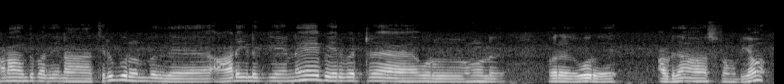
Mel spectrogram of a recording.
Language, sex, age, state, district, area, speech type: Tamil, male, 30-45, Tamil Nadu, Tiruppur, rural, spontaneous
